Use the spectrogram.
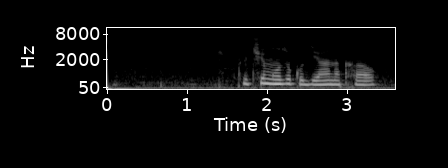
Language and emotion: Russian, neutral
